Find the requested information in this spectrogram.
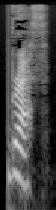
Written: breath

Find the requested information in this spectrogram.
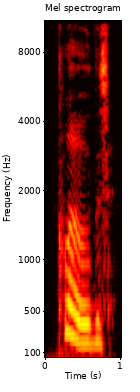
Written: clothes

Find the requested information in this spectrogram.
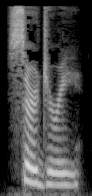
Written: surgery

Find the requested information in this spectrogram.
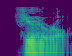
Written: funeral

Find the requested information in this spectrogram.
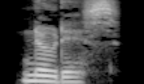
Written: notice

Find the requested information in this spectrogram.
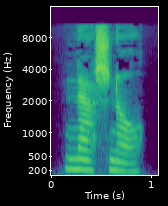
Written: national

